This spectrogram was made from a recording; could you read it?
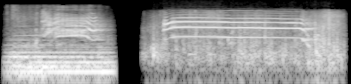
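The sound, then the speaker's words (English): Two separate high-pitched women's screams played back one after another with a short silence between: the first, Jessica Walter as Lucille Booth, wavers and breaks; the second, Blanche Barrow's, is a long sustained shriek that drops off at the end. “And I want to play two screams for you, and I want to see if you can guess who is Lucille Booth and who is Blanche.”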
